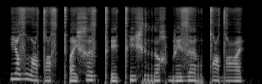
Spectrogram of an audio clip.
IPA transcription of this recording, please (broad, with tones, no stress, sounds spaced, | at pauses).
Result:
i˦ z ðˤ e˨ dˤ a˨ sˤ tʼ e˨ x ʌ˦ z tʼ e˨ tʼ i˦ x r o˦ χ b e˦ z ʌ˦˨ r tˤ i˦˨ dˤ ɛ˦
